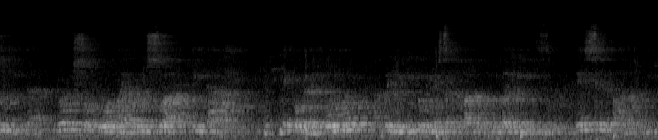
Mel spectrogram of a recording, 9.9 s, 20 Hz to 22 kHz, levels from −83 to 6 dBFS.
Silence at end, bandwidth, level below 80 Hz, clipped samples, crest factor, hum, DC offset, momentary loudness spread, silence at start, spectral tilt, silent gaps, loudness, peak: 0 s; 14 kHz; -58 dBFS; under 0.1%; 20 dB; none; under 0.1%; 10 LU; 0 s; -7 dB/octave; none; -37 LUFS; -16 dBFS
